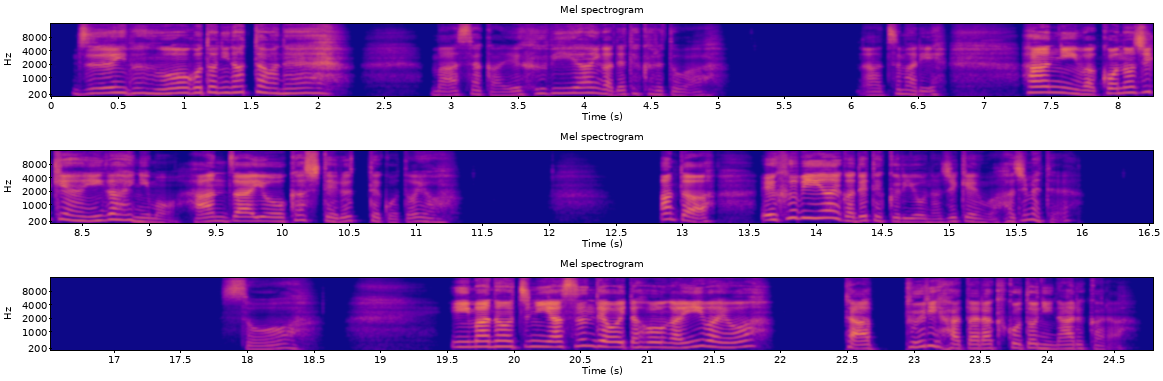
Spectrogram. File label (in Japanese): 女性刑事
